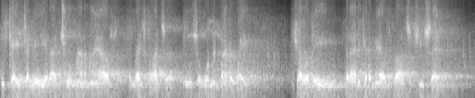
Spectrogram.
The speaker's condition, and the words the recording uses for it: Laryngectomy. So I got, when I got had an operation, they took my voice box out.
